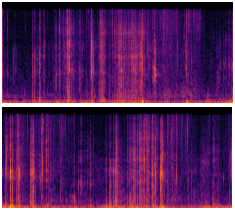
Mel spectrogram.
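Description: A golden utility knife blade scrapes and carves small cubes and flakes off a solid, palm-sized purple soap bar with a pre-scored grid, held in the hand. Dry, crisp scraping and crumbly cracking repeat throughout, with sharp snaps as pieces break away.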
